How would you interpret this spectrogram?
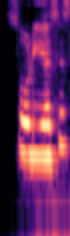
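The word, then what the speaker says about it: psoriasis: Rheumatoid arthritis, sclerosis, crevice disease, सोरियोसिस यहां पे P silent है।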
